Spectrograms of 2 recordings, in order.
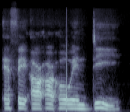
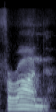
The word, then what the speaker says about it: Farron: I changed it to a more masculine tone, which is Farron, spelled the same. I just made it more to where when people said it, actually it was Farrond, so people could say the whole thing like Farron, like that, Farron, not Farron.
